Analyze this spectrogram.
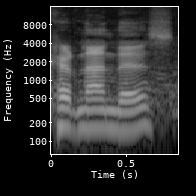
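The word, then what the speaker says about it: Hernández: Isaac Hernandez with an accent on the A because I haven't lost my accent yet.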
